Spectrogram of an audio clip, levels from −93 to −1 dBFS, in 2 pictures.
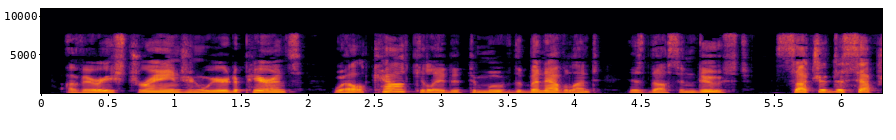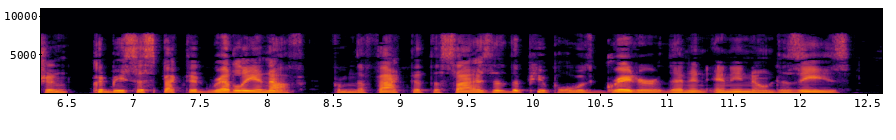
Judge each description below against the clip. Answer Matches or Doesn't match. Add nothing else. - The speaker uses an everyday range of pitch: Doesn't match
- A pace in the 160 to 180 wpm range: Doesn't match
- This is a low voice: Matches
